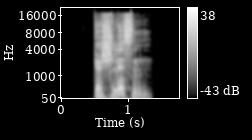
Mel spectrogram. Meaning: past participle of schleißen
- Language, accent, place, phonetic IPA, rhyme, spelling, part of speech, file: German, Germany, Berlin, [ɡəˈʃlɪsn̩], -ɪsn̩, geschlissen, verb, De-geschlissen.ogg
